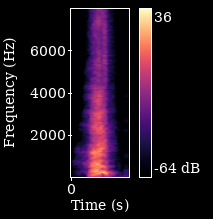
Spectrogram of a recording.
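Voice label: Vox Casting, Japanese; kingsraid; voices heroes jp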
